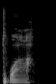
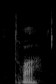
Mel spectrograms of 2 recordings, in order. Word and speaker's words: Troyes: It looks like Troyes, but it's pronounced Troyes. – Troyes.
